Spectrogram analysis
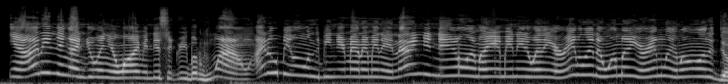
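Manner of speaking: high, fast garbled mock voice; mocking gibberish. Streamer mocking a guest in garbled falsetto. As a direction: babble like a silly caller. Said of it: "we got fucking Molly".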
